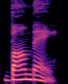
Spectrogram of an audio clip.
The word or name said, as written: bombay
